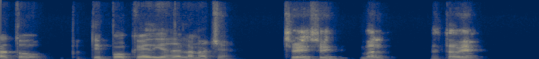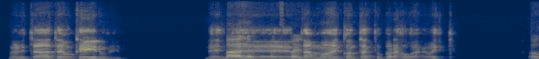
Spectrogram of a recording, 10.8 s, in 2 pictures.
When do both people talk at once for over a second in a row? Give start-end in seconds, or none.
7.5-8.8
